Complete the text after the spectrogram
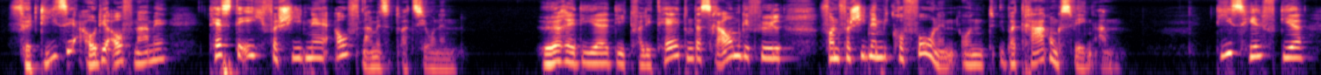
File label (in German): podcast diktiergeraet grosser raum, large room - carpet, furniture, textile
